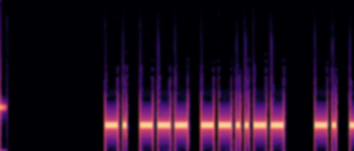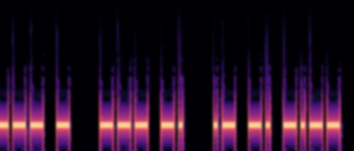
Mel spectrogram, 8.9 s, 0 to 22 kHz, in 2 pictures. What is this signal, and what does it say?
Morse code, heard as a keyed tone, about 22 wpm, 700 Hz. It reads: NO, NOT ON ANY
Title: Sentences from Top 900 Words 22wpm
